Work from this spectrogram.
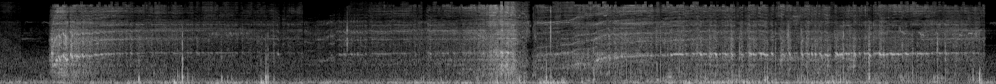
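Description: Brushless CR18P Evo Pro RC crawler running at full speed in second gear, a thin high motor whine rising and falling over faint gear rattle and scuffs, moderately quiet and near, with no talk.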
